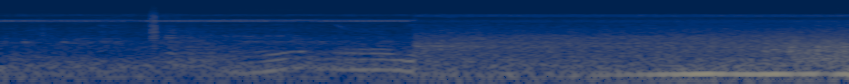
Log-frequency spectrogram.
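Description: Crickets or other insects chirring steadily outdoors. A brief gliding voice or animal call comes about halfway through, and a steady low hum starts about three seconds in.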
